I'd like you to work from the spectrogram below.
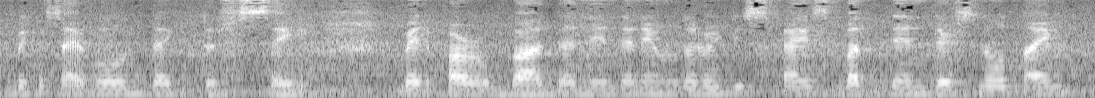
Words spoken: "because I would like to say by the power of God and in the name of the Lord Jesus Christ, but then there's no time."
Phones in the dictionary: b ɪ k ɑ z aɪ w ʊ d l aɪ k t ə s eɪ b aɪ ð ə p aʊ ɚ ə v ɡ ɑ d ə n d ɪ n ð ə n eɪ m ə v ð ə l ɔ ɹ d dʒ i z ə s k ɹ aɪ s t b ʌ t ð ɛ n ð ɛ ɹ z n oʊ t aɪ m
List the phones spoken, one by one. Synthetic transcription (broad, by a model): b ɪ k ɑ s aɪ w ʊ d l aɪ k t ə s eɪ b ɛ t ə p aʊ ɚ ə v ɡ ɑ d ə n ɪ n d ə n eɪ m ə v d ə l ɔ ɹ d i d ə s k aɪ s b ʌ t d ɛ n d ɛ ɹ s n oʊ t aɪ m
